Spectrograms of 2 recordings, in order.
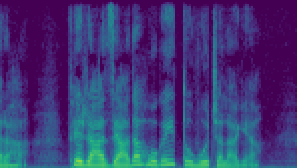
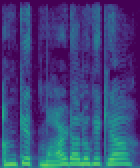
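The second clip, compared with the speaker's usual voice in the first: higher-pitched, lightly acted cry of protest; mild narrated yell; 5 semitones higher than usual. Girl scolding Ankit for braking on purpose, mild yell. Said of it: "मैं चिल्लाती".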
